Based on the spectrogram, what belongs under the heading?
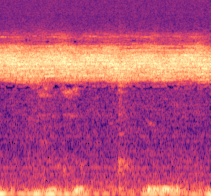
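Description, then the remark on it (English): A steady chorus of crickets chirping, a continuous high trill that holds evenly for a couple of seconds over a faint low rumble, with no voices. “Crickets.”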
